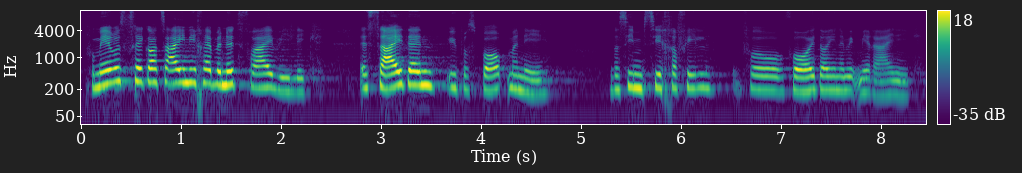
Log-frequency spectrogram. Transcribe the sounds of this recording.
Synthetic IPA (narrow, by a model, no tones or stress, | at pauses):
fomiːʁuːsseːɡɑːtsaɪɡən̩tlɪχɛbənøtfʁaɪvɪlɪɡ | ɛsːaɪdɛnybəspɑtmaneː | ʊnd̥ɑsimsɪχəfilfofoɔʏdɑːinəmɪtmiːʁa̰ɪnɪɡ̥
